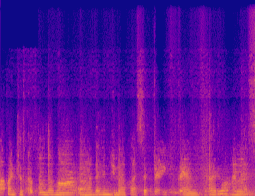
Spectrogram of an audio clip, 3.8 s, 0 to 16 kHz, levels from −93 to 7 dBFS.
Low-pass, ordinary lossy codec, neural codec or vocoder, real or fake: 14.4 kHz; Opus, 32 kbps; codec, 44.1 kHz, 0.9 kbps, DAC; fake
